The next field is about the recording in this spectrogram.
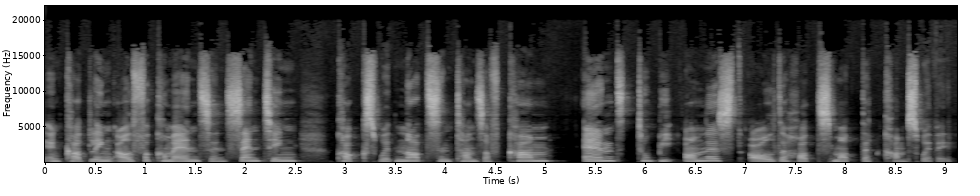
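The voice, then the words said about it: Rough Swiss accent. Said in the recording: “It's my rough Swiss accent.”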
